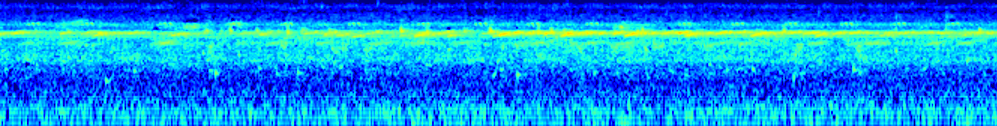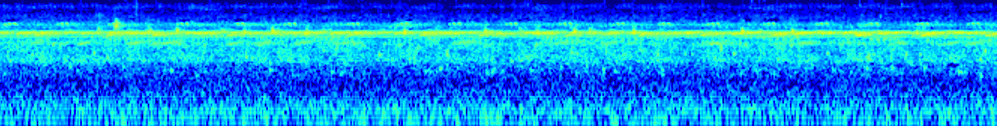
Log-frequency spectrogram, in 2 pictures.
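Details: A lake at night-like stillness filled by a steady wall of high-pitched frog trilling, many callers overlapping without pause, growing slightly louder after the first few seconds.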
